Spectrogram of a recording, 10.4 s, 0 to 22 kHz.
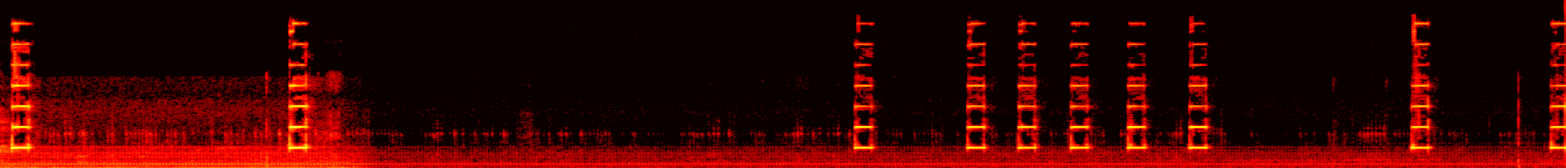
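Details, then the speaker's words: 2005 Chevrolet Suburban with LS engine, a donor that had been sitting: about two seconds of steady cranking without catching, then chime beeps. Crank, no start; the fuel pump or fuel regulator is suspected but not confirmed. "the more i think about it the more i think it's fuel pump fuel regulator something along those lines"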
